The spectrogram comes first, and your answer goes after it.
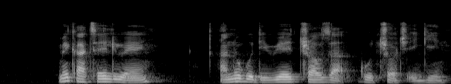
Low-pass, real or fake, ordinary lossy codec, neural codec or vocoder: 7.2 kHz; real; none; none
